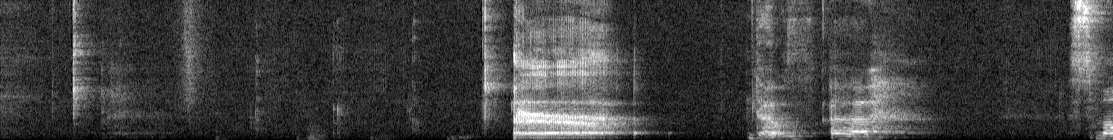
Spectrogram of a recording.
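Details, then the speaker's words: Brunette woman doing deliberate quick, fast burps on purpose: a few voiced belches in quick succession, one long and loud, with faint throat sounds between. "Just quick fast burps."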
